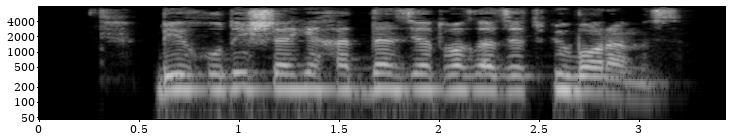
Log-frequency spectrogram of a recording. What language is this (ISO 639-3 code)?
uzb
